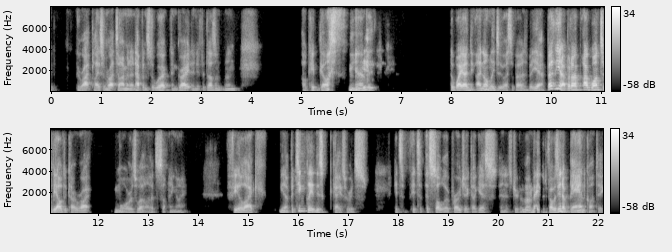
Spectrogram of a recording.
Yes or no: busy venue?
no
